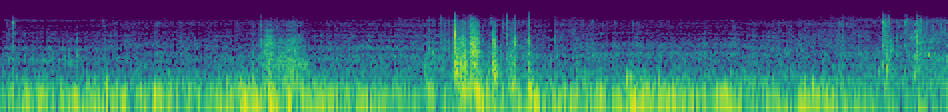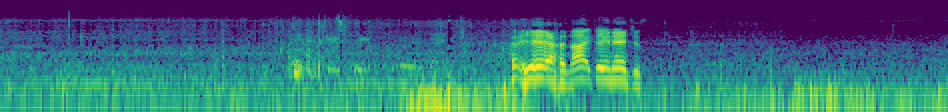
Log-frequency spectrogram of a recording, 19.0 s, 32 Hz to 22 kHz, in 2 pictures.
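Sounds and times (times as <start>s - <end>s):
wind buffeting microphone: 0.0s - 8.7s, 13.4s - 14.8s, 16.3s - 18.9s
clattering knocks in a boat: 4.2s - 5.5s.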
